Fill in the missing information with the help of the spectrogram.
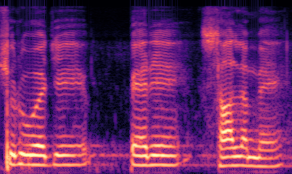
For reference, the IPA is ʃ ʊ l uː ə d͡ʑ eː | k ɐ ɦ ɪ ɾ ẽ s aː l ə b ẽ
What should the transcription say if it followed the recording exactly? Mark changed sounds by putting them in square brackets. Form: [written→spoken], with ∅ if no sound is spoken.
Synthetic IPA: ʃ ʊ [l→ɾ] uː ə d͡ʑ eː | [k→p] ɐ ɦ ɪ ɾ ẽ s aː l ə [b→m] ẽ

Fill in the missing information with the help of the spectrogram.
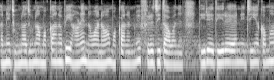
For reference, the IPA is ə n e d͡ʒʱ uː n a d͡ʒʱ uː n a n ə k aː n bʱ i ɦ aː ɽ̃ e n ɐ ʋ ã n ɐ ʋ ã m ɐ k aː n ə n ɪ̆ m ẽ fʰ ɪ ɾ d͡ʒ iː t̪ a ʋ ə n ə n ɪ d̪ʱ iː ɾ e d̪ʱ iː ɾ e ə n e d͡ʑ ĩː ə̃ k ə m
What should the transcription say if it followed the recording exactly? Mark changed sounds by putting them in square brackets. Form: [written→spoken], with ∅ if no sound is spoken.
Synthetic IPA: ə n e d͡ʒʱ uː n a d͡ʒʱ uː n a [n→m] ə k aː n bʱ i ɦ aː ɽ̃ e n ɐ ʋ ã n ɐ ʋ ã m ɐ k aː n ə n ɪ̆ m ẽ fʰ ɪ ɾ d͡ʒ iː t̪ a ʋ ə [n→ɲ] ə n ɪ d̪ʱ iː ɾ e d̪ʱ iː ɾ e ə n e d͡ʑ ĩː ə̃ k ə m

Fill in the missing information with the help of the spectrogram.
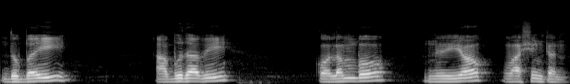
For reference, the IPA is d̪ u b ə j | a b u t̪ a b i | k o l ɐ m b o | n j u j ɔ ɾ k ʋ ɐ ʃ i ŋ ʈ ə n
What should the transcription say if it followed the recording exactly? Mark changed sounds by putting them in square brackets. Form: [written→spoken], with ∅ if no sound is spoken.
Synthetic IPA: d̪ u b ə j | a b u [t̪→d̪] a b i | k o l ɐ m b o | n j u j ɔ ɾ k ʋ [ɐ→a] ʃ i ŋ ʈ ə n

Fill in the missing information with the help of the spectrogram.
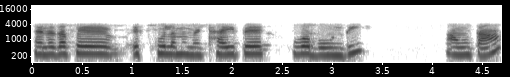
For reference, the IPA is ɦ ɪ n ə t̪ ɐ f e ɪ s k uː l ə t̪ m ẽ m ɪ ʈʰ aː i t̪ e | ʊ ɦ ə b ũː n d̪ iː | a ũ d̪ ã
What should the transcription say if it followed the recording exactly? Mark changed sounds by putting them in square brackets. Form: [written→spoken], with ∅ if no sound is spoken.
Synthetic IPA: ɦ ɪ n ə [t̪→d̪] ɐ f e ɪ s k uː l ə [t̪→∅] m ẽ m ɪ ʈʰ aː i t̪ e | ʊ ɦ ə b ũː n d̪ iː | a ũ [d̪→t̪] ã

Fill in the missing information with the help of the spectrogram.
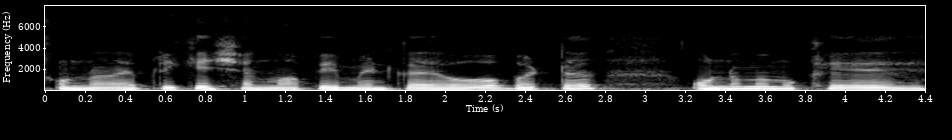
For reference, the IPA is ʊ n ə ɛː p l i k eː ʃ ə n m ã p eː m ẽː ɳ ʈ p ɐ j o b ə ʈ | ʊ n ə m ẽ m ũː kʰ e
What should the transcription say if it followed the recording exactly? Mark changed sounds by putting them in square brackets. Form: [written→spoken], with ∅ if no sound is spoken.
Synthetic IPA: ʊ n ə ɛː p l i k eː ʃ ə n m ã p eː m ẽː ɳ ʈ [p→k] ɐ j o b [ə→ɐ] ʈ | ʊ n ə m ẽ m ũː kʰ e

